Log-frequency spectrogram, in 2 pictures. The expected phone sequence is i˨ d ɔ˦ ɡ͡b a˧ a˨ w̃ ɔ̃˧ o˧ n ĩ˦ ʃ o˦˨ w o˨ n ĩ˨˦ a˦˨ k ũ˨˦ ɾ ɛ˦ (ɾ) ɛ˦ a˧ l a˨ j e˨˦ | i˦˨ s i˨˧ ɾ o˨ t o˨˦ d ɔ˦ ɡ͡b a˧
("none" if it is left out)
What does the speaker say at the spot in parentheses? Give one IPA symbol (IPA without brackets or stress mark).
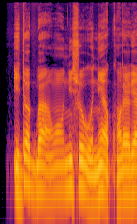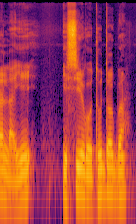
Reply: ɾ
